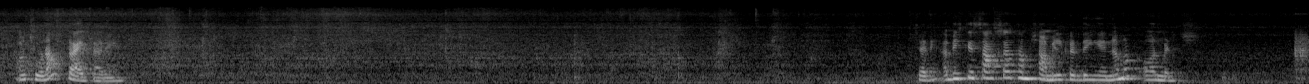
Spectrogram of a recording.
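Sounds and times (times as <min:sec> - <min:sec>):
chicken sizzling in hot oil: 0:00.0 - 0:09.1.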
